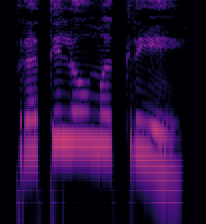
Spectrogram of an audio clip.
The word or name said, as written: ಪ್ರತಿಲೋಮಕ್ರಿಯೆ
